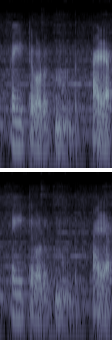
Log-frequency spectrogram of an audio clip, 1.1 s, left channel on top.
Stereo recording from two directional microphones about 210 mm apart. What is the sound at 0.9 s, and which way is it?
Speech, 10° left (ahead or behind).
